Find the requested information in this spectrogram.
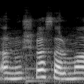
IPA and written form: əˈnʊʂkaː ˈʃərmaː (Anushka Sharma)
